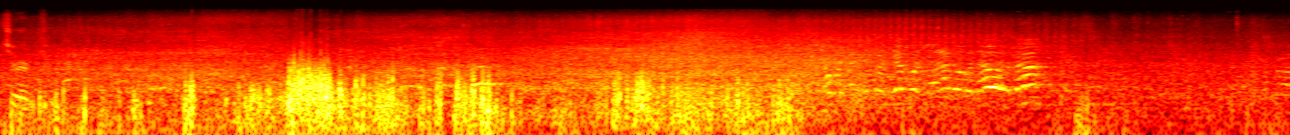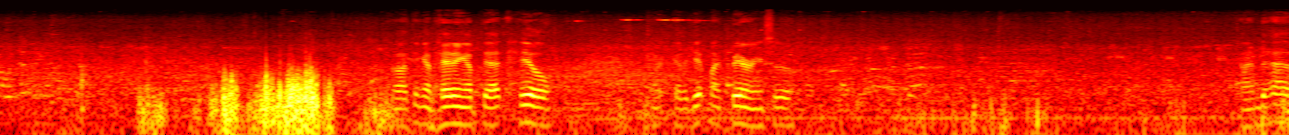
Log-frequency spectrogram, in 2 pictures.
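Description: Traffic drives past on a busy street outdoors.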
